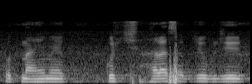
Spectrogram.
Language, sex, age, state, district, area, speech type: Hindi, male, 30-45, Bihar, Vaishali, urban, spontaneous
